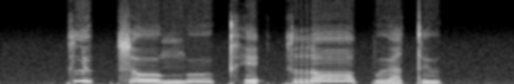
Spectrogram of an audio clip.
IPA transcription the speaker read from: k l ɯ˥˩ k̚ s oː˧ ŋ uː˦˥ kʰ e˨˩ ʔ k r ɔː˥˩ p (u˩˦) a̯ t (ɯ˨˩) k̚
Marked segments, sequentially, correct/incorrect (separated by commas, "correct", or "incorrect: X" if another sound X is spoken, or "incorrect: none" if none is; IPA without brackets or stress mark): incorrect: ɯ˩˦, correct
